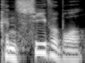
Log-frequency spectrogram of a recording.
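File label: "conceivable", US English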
